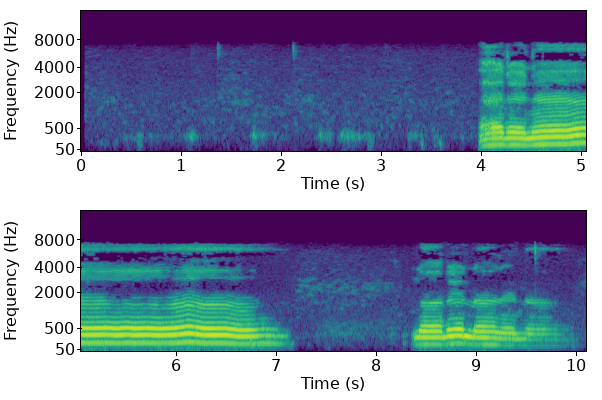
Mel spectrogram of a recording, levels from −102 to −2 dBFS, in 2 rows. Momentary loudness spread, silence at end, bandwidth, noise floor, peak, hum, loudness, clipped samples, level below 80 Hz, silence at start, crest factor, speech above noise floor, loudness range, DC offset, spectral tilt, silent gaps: 14 LU; 0.3 s; 7.6 kHz; -59 dBFS; -2 dBFS; none; -14 LUFS; under 0.1%; -56 dBFS; 4 s; 14 dB; 46 dB; 8 LU; under 0.1%; -6 dB/octave; none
